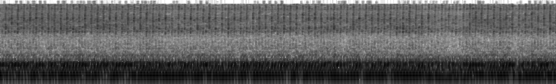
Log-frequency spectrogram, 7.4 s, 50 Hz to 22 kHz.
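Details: Supercharged Honda CL175 single at warm operating temperature, checked for a heat-related vacuum leak: warm, even single-cylinder idle with a steady beat and no hunting or surging; the earlier idle problem is absent.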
